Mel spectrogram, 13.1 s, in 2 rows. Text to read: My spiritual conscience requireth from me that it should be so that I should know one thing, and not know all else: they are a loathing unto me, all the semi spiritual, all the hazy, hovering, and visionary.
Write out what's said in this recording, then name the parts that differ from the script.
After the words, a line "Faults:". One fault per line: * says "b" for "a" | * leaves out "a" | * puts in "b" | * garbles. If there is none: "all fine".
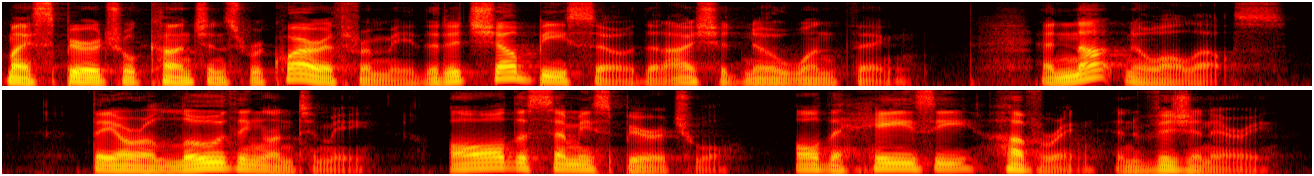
My spiritual conscience requireth from me that it shall be so that I should know one thing, and not know all else: they are a loathing unto me, all the semi spiritual, all the hazy, hovering, and visionary.
Faults:
* says "shall" for "should"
